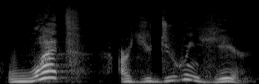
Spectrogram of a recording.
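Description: The word "what" carries the main stress. It questions the purpose of being there. "I think you can emphasize the word what"

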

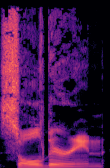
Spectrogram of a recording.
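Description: It is said the Canadian way.

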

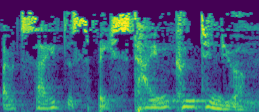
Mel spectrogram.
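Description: It is said in a grand, clever-sounding voice.

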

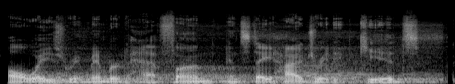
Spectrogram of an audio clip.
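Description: It is said in a put-on demon voice.

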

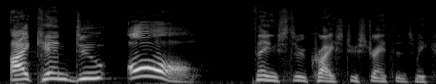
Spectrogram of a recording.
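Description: The word 'all' is stressed.

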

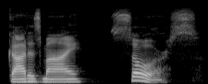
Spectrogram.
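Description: The word "source" carries the main stress.

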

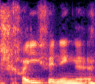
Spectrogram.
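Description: It is said with a German pronunciation. The speaker calls it wrong. "En de Duitsers ... zeg maar Scheveningen"

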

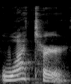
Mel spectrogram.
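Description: It is said in a Ghanaian accent. "in Ghana, They say the word water"

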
